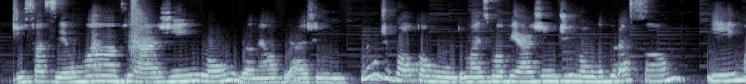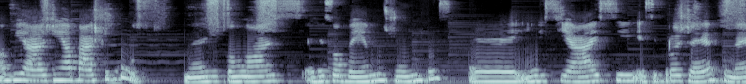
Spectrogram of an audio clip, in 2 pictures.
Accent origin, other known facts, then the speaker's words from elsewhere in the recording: Brasília, Federal District, Brazil; Eu sou natural de Brasília, né? Vivo aqui desde com 44 anos, né?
